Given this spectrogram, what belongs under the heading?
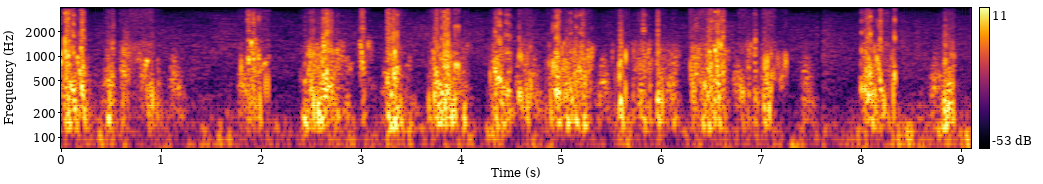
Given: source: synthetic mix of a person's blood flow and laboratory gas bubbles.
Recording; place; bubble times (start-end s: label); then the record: Doppler ultrasound of blood flow; subclavian vein
0.00-0.29 s: bubbles
0.44-1.03 s: bubbles
1.76-2.11 s: bubbles
2.38-2.92 s: bubbles
2.97-3.15 s: bubbles
3.26-3.58 s: bubbles
3.65-4.10 s: bubbles
4.24-5.34 s: bubbles
5.50-6.19 s: bubbles
6.29-6.69 s: bubbles
6.76-7.26 s: bubbles
7.96-8.38 s: bubbles
8.76-8.96 s: bubbles
From the record:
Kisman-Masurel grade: 332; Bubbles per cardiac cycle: rolling drumbeat, 9 or more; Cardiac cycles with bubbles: 50 to 99%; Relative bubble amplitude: moderate (0.250 to 0.450); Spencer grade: 3 (all of the cardiac periods contain showers or single bubble signals, but not dominating or overriding the cardiac motion signals); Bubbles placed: anywhere in the cardiac cycle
